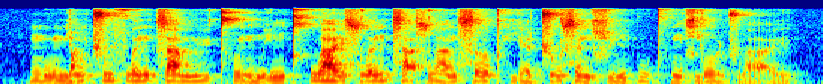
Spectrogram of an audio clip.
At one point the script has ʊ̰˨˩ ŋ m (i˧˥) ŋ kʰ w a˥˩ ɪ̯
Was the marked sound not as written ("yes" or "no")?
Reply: no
